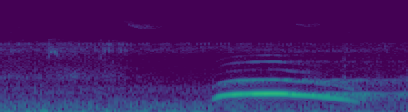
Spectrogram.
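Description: A single loud animal call about a second in: one pitched note that rises briefly, then falls away over most of a second, over a low rumble of wind or handling noise.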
